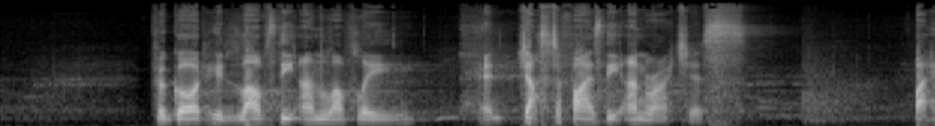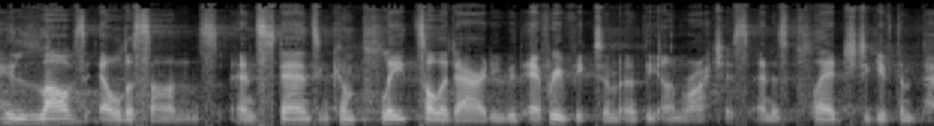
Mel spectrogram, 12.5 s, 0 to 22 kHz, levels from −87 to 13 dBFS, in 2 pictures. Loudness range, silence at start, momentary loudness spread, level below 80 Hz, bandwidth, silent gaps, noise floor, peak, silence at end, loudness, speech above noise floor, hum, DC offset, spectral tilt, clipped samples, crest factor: 2 LU; 1 s; 9 LU; -62 dBFS; 19.5 kHz; none; -55 dBFS; -2 dBFS; 0 s; -20 LUFS; 34 dB; none; under 0.1%; -2 dB/octave; under 0.1%; 20 dB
